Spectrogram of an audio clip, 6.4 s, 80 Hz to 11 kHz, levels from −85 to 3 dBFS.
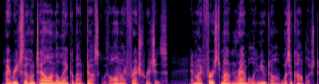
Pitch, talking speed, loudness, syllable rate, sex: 85 Hz, 215 wpm, -20 LUFS, 5.7 syllables/s, male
